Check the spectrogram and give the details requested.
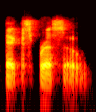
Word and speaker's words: espresso: There's no X in espresso.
